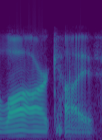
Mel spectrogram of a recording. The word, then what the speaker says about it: LawArXiv: And so there's social sciences are starting to get into this area, and now Law Archive, as it's pronounced, LAWARXIV, is coming online, and it's going to be a law-specific open platform for distributing scholarship.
